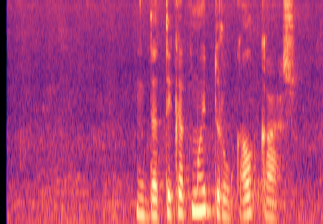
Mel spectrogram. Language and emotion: Russian, angry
